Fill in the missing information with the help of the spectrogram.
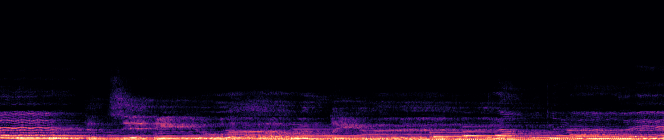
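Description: Chaldean hymn: a woman sings long notes with vibrato over a sustained instrumental arrangement. Her voice is clearest at the start and again from about six seconds in.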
